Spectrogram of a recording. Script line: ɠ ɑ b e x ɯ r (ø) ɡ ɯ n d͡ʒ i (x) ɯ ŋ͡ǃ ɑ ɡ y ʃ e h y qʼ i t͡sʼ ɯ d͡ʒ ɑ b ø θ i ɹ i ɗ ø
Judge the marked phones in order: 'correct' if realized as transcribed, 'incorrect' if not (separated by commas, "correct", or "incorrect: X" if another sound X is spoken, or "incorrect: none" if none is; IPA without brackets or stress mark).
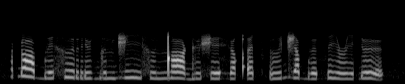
incorrect: y, correct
